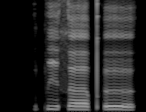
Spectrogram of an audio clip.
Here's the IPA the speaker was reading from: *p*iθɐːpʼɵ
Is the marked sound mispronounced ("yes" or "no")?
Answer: no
